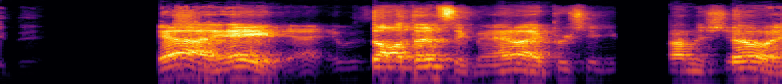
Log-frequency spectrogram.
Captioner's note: speaking away from mic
